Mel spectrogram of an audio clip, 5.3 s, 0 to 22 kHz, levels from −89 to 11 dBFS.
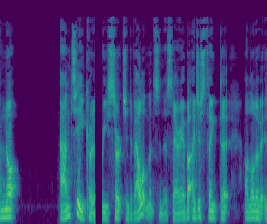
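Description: At 1.89 to 1.91 s, right after "anti kind", playback does a skip ahead. Roughly a second of audio was discarded while later audio was already queued, and nothing fills the gap, so the two sides are joined almost directly. It sounds like an abrupt jump in the speech with a chunk missing. On a waveform the envelope changes shape at that point with no silence between. On a spectrogram the harmonic patterns break off and restart without a smooth transition.

From 1.99 s to 5.31 s a jitter buffer speed-up follows. After the jump, the buffer still held more delay than its target, so the receiver cut short pitch-period slices over and over, running the speech at about 107 % of normal speed and removing around 300 ms in total. Pitch stays the same, but the delivery sounds slightly hurried. On a spectrogram, syllables and formant movements appear compressed in time while the harmonic spacing stays unchanged.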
